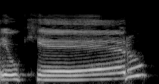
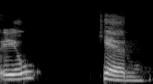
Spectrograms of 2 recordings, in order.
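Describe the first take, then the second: First: A sound in the word is stretched out long. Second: There is a silent stuck pause before the word. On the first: "a prolongação do som" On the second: "Existe uma pausa, um bloqueio"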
